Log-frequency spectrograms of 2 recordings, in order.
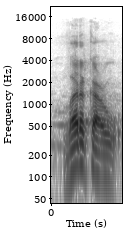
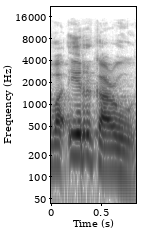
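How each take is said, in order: First: Wa joins straight onto rka'u without the vowel. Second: The i vowel after wa is pronounced separately. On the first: This is how the word is actually recited. "तो पढ़ेंगे क्या वरकऊ" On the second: This is the underlying form of the word. "असल में था व इरकऊ"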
